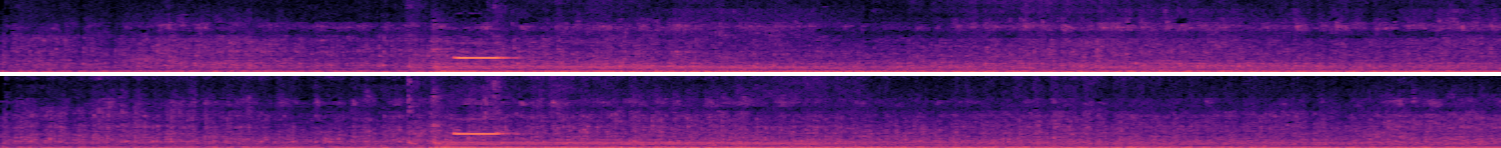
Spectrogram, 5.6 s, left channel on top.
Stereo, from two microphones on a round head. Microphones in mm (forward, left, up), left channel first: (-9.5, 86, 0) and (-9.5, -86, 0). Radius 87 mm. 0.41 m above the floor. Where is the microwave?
25° right (ahead or behind), 2 m.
